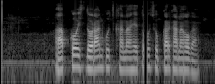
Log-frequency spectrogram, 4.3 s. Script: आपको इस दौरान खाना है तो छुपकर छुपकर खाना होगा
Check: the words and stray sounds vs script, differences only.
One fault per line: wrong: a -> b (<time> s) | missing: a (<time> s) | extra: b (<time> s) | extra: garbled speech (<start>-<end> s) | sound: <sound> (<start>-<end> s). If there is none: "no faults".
extra: कुछ (2.1 s)
sound: dropout (2.9-3.0 s)
missing: छुपकर (3.4 s)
